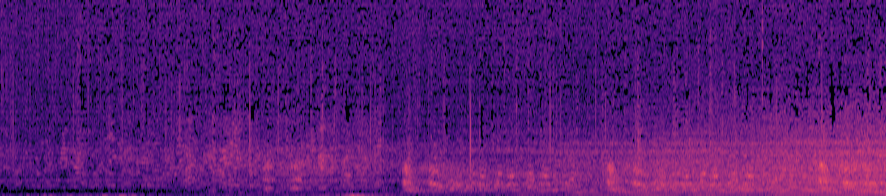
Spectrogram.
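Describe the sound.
Dogs bark in short, separated bursts over a steady electronic pop backing track, with a voice also present in the mix.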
